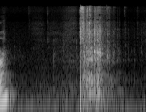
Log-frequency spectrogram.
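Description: Hinged aluminium wing of a VEX robot swung open by hand and locking into place: one sudden metallic clack with a short rattle a little past a second in, dying away within half a second.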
